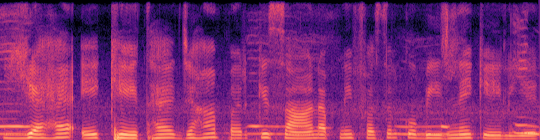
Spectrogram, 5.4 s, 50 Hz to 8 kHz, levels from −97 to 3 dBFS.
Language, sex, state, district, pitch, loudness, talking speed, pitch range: Hindi, male, Punjab, Fazilka, 200 Hz, -18 LUFS, 145 wpm, 190-210 Hz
